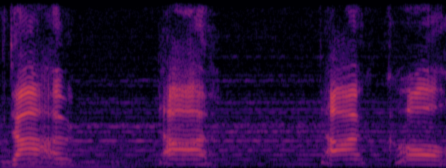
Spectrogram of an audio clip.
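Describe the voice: Over clear background music, a man projects a put-on character voice loudly.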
